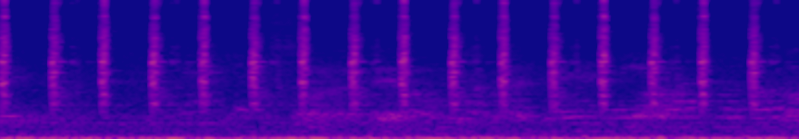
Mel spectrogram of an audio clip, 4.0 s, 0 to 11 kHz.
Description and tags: Tabletop clock ticking, original speed
Prim clock, made in Czechoslovakia in the '70s or '80s maybe.
tick, clock, clockwork, ticking, tick-tock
